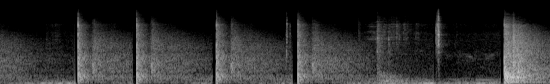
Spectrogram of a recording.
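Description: Gunshots echoing in an indoor shooting range: about seven irregularly spaced shots, the loudest near the end.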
